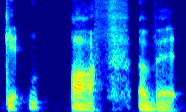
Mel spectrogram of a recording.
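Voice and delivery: normal talking voice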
